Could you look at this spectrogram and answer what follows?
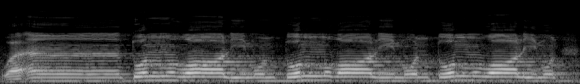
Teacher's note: kita tarik sedikit suara mim tanpa kita tahan suara dengungannya. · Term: izhar syafawi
